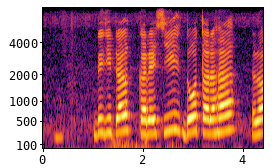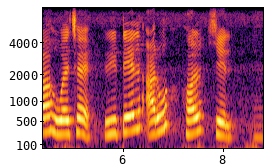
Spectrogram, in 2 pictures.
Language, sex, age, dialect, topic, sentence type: Maithili, female, 18-24, Angika, banking, statement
